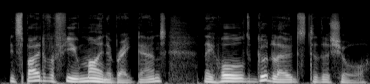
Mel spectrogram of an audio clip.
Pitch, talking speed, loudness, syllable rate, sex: 125 Hz, 225 wpm, -16 LUFS, 6.1 syllables/s, male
